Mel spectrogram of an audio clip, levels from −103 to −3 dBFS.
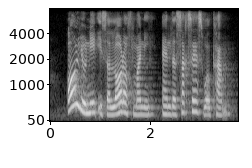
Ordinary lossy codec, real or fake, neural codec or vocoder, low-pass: none; real; none; 7.2 kHz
